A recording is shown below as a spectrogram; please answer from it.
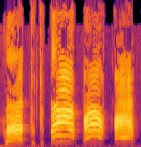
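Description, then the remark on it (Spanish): Cockatoos squawk loudly: four harsh, raspy screeches in quick succession, each about half a second long, with a brief softer chattering sound between the first two. “Después de ver estas cacatúas hablando mucho rato, para quitarse el estrés”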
